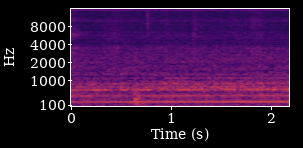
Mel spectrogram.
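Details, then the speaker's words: Tektronix TDS360 oscilloscope powered up by grounding pin 12 of the CPU board connector, bypassing a faulty on/off button: quiet, steady low hum with a soft whir and no rattles; cooling fan running normally. "The fan's running, LEDs are on, and hopefully in a second or two we should see the CRT."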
